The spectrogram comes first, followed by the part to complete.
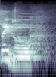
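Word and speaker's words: Lidl: hand these are tiny little protein shakes and it's 20 g of protein and now we're going to move on to little or pronounced lle if you're a geek now the only thing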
